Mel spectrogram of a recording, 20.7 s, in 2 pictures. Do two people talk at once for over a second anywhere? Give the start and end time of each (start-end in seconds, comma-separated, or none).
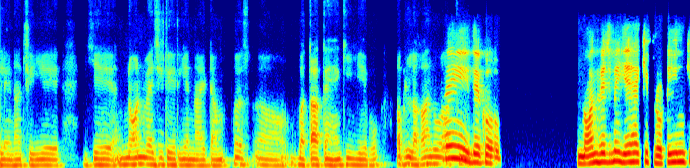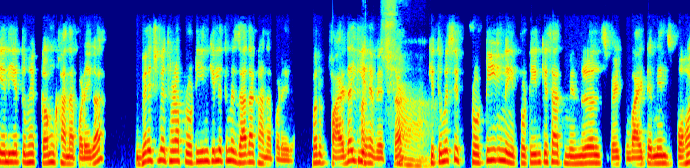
none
